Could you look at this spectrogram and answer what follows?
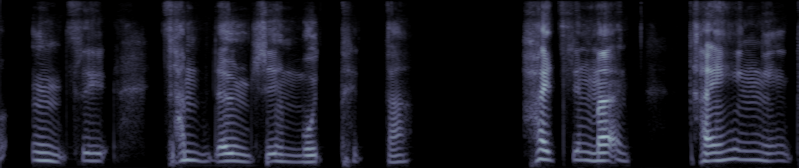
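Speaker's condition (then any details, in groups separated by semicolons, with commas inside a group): Brain lesion disability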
